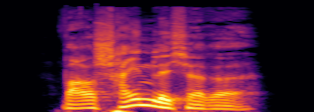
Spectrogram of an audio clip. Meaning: inflection of wahrscheinlich: 1. strong/mixed nominative/accusative feminine singular comparative degree 2. strong nominative/accusative plural comparative degree
- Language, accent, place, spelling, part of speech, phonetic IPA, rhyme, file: German, Germany, Berlin, wahrscheinlichere, adjective, [vaːɐ̯ˈʃaɪ̯nlɪçəʁə], -aɪ̯nlɪçəʁə, De-wahrscheinlichere.ogg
